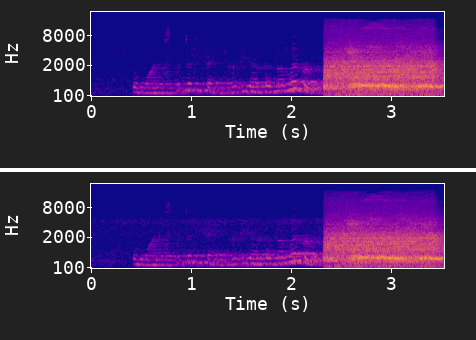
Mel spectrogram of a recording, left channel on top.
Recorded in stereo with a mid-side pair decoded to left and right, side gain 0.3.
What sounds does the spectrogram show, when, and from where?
0.4 s a woman speaking: 55° left, 4 m
2.3 s a bird: 45° left, 3 m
